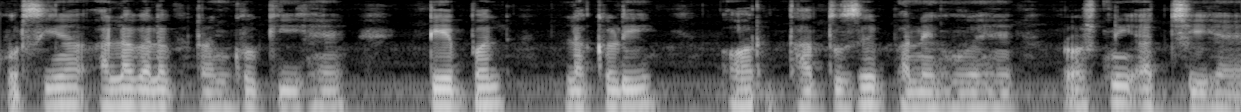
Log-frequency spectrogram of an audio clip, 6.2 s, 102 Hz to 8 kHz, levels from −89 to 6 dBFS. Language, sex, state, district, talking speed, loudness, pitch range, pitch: Hindi, male, Uttar Pradesh, Lalitpur, 165 wpm, -20 LUFS, 110-125 Hz, 115 Hz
